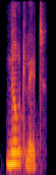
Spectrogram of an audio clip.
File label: "notelet", Indian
